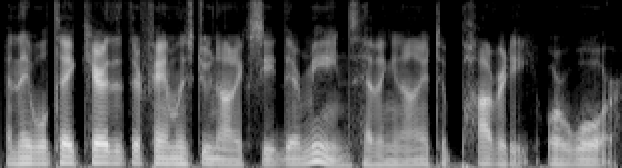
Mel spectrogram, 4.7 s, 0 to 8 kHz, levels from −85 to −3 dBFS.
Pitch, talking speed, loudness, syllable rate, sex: 90 Hz, 255 wpm, -22 LUFS, 5.8 syllables/s, male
